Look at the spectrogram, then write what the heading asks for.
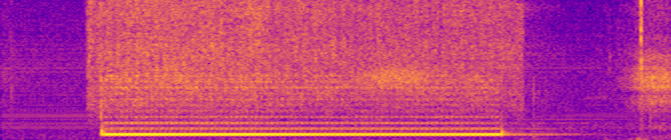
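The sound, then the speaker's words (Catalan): A single loud, steady electronic telephone keypad dialing tone holds for about two seconds as a phone call is placed, then cuts off abruptly, with no voices and only faint background noise around it. “Tirant de contactes i cobrant-me un parell de favors, he aconseguit el telèfon d'un poeta de l'infern a qui m'agradaria fer-li un parell de preguntes. Truca, truca.”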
